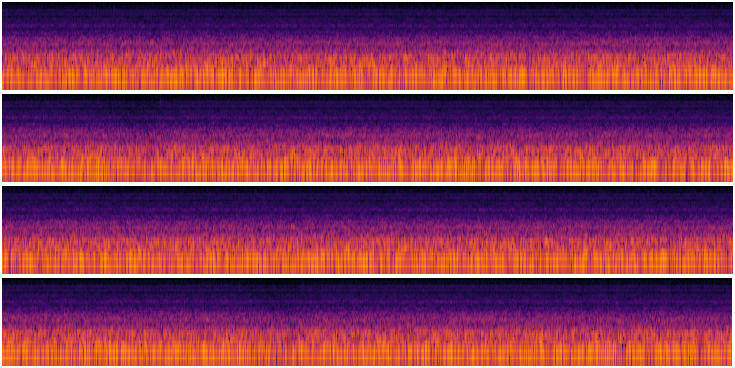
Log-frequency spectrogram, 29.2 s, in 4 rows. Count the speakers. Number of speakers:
zero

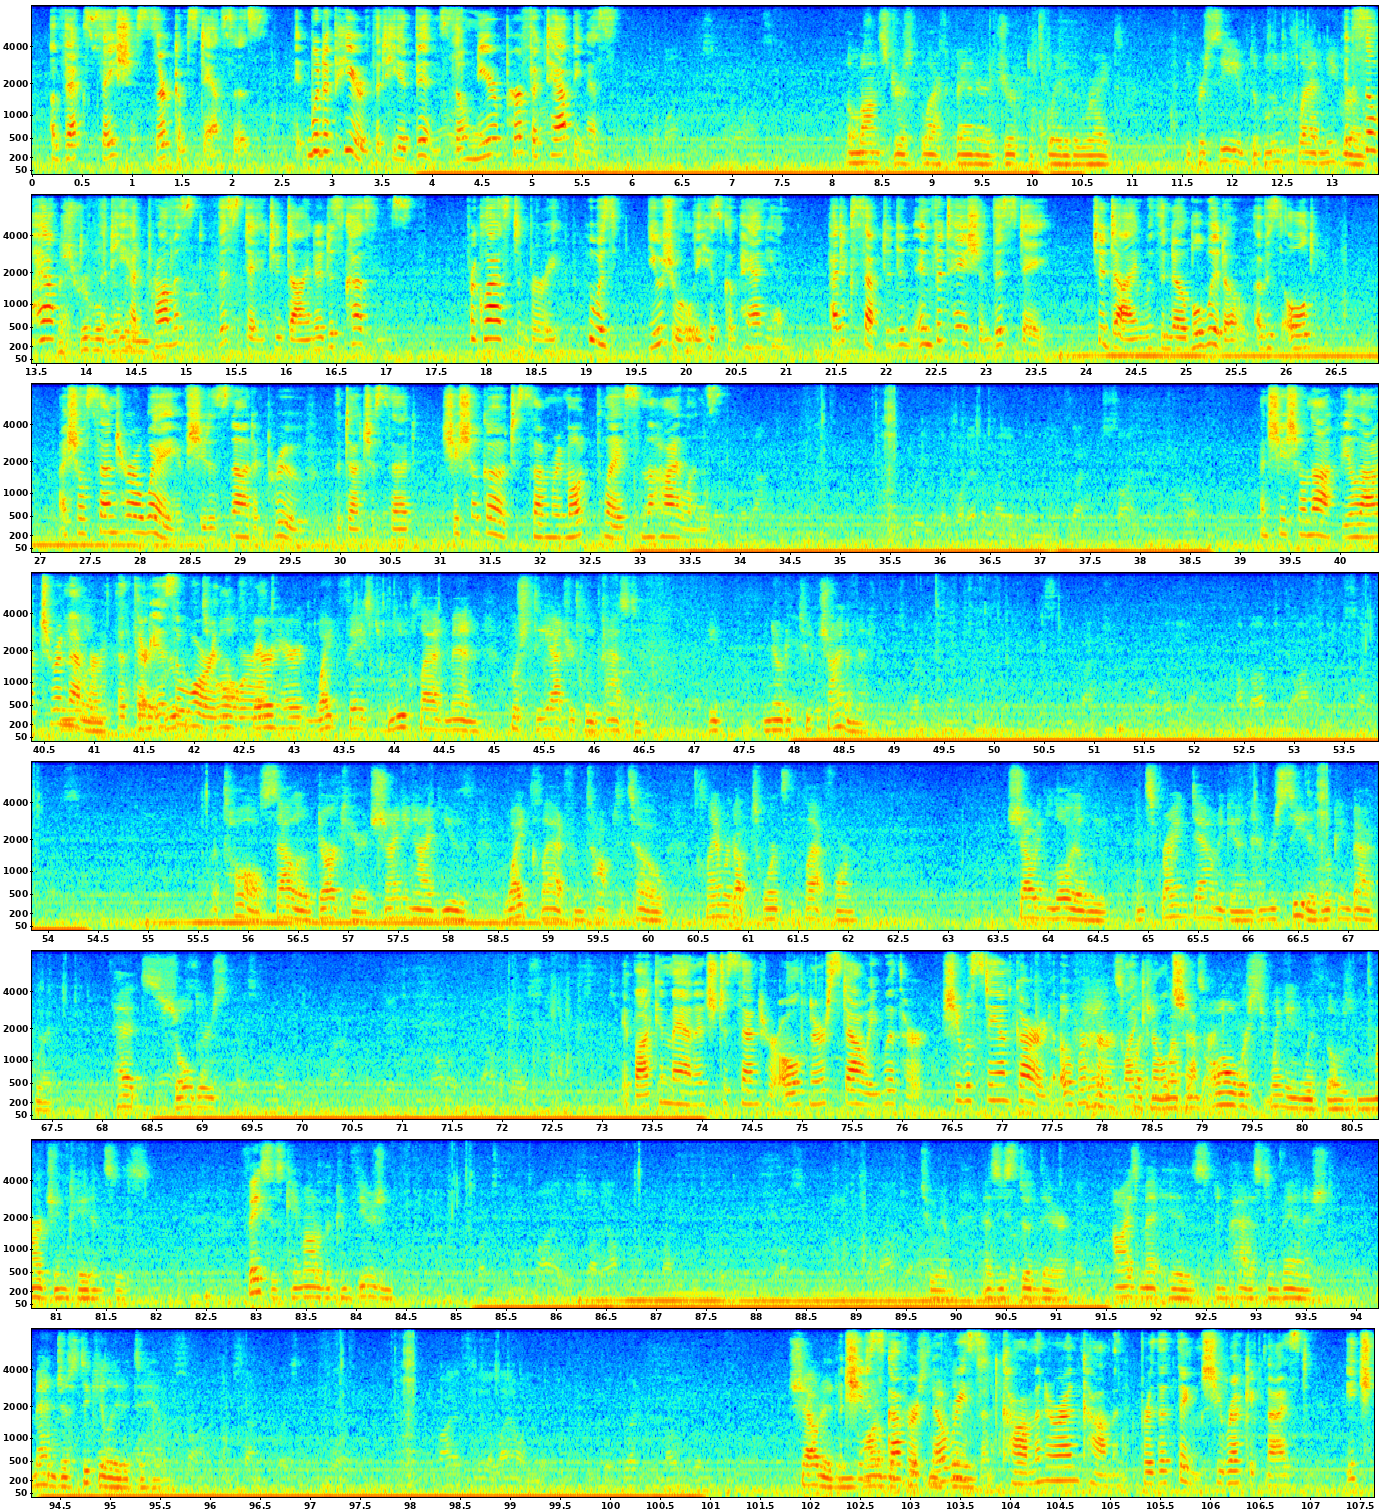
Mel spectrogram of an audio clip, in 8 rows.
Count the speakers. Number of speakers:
three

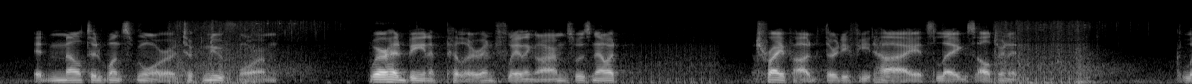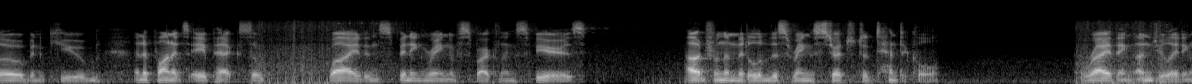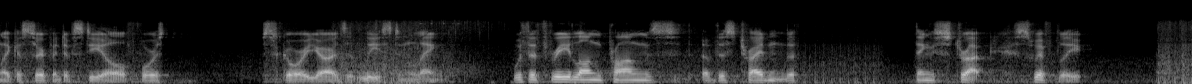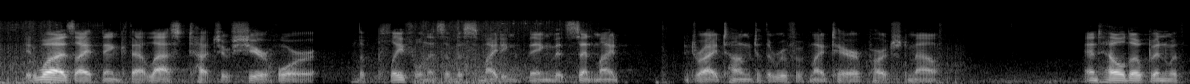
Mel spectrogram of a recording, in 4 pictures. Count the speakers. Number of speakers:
one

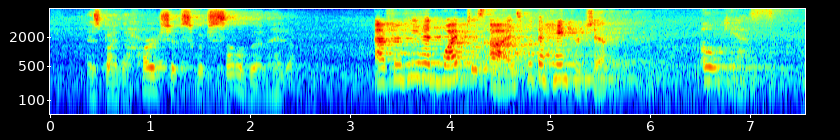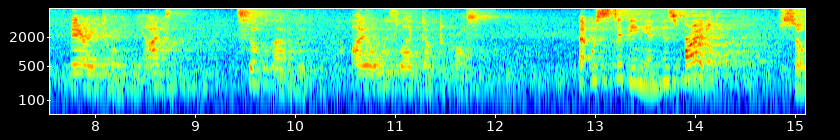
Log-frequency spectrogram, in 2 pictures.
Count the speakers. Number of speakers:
three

